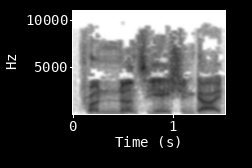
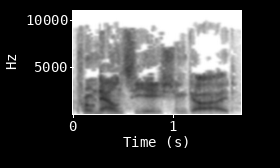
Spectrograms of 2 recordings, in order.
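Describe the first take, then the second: First: The second syllable sounds like 'nun'. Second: The second syllable sounds like 'noun'. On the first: The speaker calls it right. "it's pronounced" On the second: The speaker calls it wrong.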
